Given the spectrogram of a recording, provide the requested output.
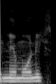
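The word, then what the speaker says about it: mnemonics: होती है, जहाँ पे टी क्या होता है, साइलेंट होता है, उसी तरह आपके नेमोनिक्स में क्या होगा भाई, नेमोनिक्स लिखोगे, नेमोनिक्स, नेमोनिक्स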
